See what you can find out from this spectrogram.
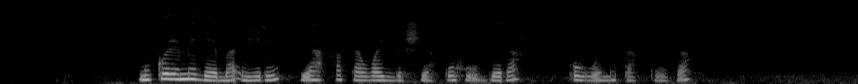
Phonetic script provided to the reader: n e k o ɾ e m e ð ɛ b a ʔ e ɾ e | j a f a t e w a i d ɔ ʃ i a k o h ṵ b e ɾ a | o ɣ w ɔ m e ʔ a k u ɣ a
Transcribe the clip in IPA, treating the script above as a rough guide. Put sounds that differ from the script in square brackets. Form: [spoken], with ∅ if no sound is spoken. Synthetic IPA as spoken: n e k o ɾ e m e ð ɛ b a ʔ e ɾ e | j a f a t [a] w a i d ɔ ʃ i a k o h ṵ b e ɾ a | o ɣ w ɔ [n] e [t] a k u ɣ a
